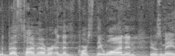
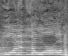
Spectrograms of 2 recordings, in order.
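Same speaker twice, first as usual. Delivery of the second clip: high, louder cry of disbelief; stunned disbelief; 14 semitones higher, 5 dB louder, slower than usual. Retold or imitated. Fan at airport sees his team take the lead, stunned shout. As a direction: gasp it out like you can't believe the score. Retold shock at game comeback.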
